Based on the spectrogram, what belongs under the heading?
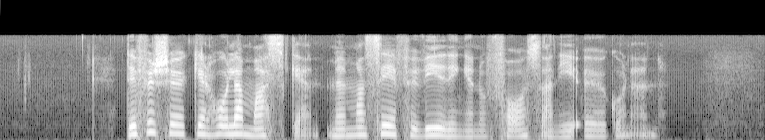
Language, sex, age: Swedish, female, 63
